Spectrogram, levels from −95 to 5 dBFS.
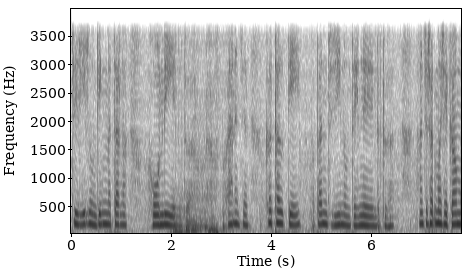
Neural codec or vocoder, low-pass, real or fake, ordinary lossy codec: codec, 16 kHz, 0.5 kbps, X-Codec, HuBERT features, trained on LibriSpeech; 3.6 kHz; fake; none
